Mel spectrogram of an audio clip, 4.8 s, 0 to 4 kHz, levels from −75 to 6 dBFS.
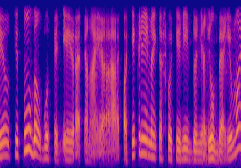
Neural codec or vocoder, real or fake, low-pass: autoencoder, 22.05 kHz, a latent of 192 numbers a frame, VITS, trained on one speaker; fake; 3.6 kHz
